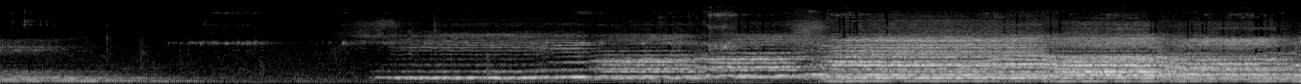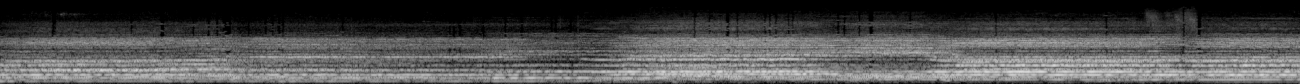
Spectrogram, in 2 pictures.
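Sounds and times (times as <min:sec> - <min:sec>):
choir singing chant-like music: 0:00.0 - 0:01.5, 0:03.7 - 0:26.0.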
